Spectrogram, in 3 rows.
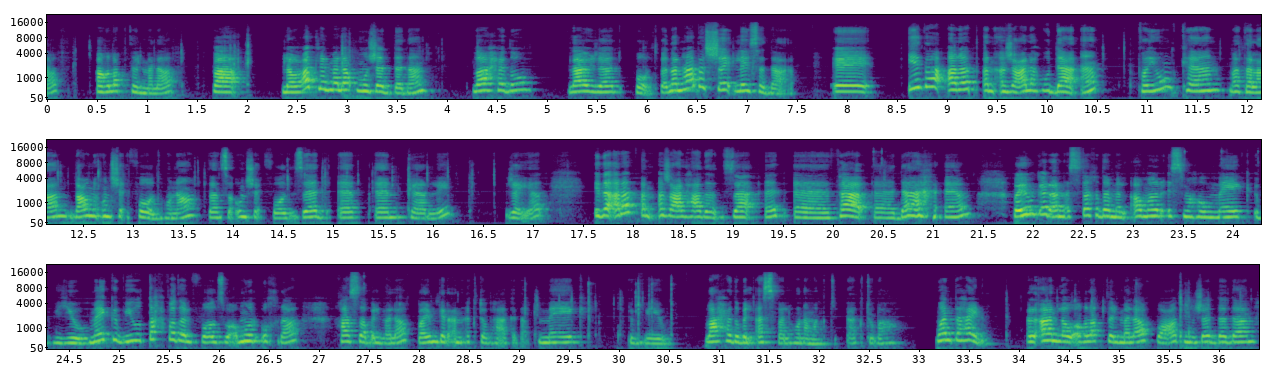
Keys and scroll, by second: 0.0-0.3 typing, 1.4 ctrl+l, 1.4 typing, 2.1 Up, 2.9 Return, 4.1-15.5 typing, 16.1 Escape, 28.8-31.1 typing, 32.9 Return, 34.0 typing, 34.5 Return, 34.9 Up, 35.5 Return, 36.3-36.4 typing.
